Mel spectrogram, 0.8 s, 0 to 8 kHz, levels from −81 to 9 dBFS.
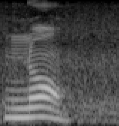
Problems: none marked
